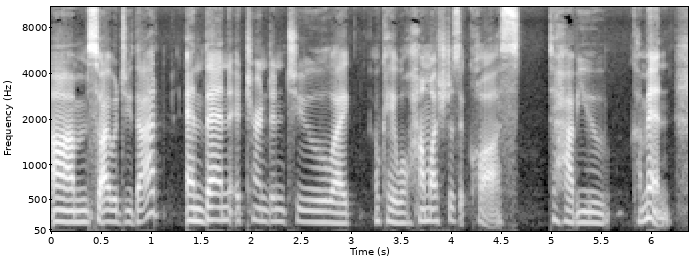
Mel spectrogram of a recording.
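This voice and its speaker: A woman with a Rhode Island accent speaks at a moderate pace, her pitch fairly low and her intonation fairly even. The recording is very clean and silent behind her, with a dry, close sound and no echo. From Rhode Island, Providence. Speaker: food reviewer. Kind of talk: casual chat.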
